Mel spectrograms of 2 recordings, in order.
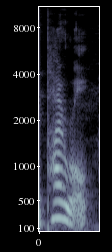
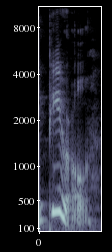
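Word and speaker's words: pyrrole: is named p-roll and i think 99 of the people who use the pigment will say pyrol because they don't know any better and it doesn't come with the pronunciation guide but when you look into it it's actually payroll and the first sort of website i found that had the audio of how you pronounce it had it both in english and in uk english and it's payroll and fine the number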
